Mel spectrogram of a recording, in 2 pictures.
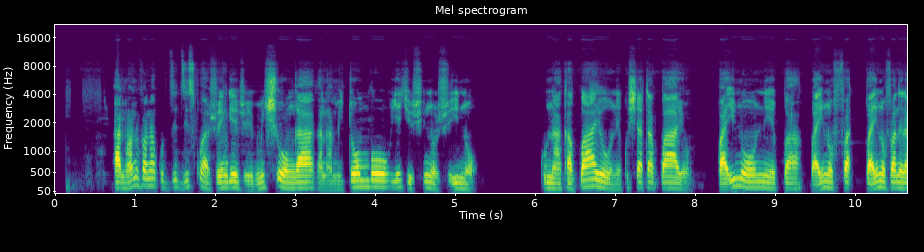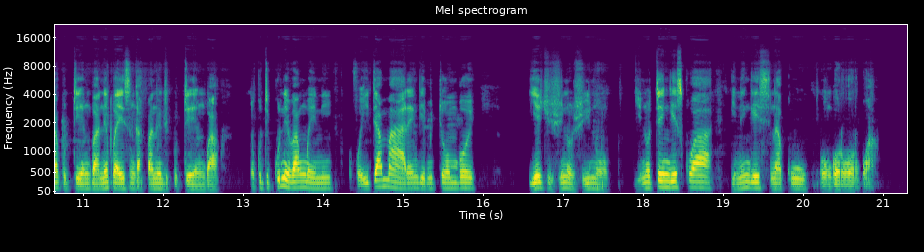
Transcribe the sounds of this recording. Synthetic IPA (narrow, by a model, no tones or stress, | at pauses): an̤uano̞fanakud͡zid͡ziswaʐe̞ŋɡe̞ʐe̞miʃo̞ŋɡakanamito̞mbo̞je̞t͡ʃiʐino̞ʐiːno̞̰ | kunakakwajo̞ne̞kuʃatakwajo̞̰ | kwaino̞ːne̞kwawaokwaino̞fanirakute̞ŋɡwane̞kwaisiŋɡafanirikute̞ːŋɡwa̰ | no̞kutikune̞ʋamwe̞ni | ʋo̞itamaɾeŋɡe̞mito̞mbo̞ | je̞t͡ʃiʐino̞ʐiːno̞ | ino̞te̞ŋɡe̞swa | ine̞ŋɡe̞isinakuoŋɡo̞ɾo̞̰ːrwa̰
